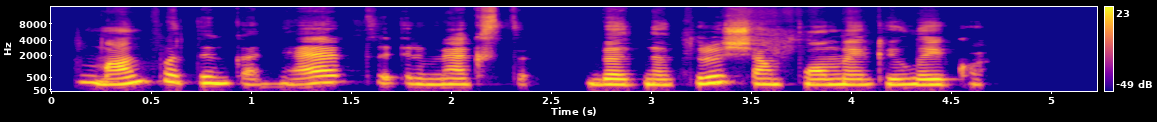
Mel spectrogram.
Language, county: Lithuanian, Panevėžys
